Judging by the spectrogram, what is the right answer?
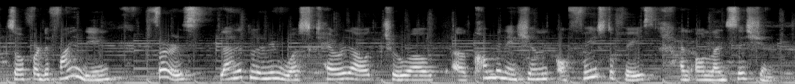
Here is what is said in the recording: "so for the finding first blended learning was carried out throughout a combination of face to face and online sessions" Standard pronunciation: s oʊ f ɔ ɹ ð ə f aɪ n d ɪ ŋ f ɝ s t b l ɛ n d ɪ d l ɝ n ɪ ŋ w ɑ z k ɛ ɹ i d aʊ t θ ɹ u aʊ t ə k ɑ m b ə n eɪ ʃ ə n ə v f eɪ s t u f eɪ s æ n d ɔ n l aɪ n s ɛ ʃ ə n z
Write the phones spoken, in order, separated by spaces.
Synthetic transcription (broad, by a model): s oʊ f ɔ ɹ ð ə f aɪ n d ɪ ŋ f ɝ s t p l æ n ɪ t l ɝ n ɪ ŋ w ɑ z k ɛ ɹ i d aʊ t ɹ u aʊ t ə k ɑ m b ə n eɪ ʃ ə n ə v f eɪ s t u f eɪ s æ n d ɔ n l aɪ n s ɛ ʃ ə n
